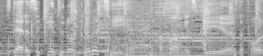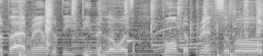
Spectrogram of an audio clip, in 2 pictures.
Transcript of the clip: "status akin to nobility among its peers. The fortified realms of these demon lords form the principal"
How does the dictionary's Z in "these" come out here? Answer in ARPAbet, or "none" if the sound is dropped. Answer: Z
